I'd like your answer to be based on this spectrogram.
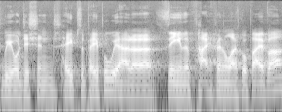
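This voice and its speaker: With an Australian accent, the speaker talks at a very fast pace with ordinary pitch variation over a quiet background. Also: man. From Australia, country Victoria. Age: 30s. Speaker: filmmaker. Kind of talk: interview. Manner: halting.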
